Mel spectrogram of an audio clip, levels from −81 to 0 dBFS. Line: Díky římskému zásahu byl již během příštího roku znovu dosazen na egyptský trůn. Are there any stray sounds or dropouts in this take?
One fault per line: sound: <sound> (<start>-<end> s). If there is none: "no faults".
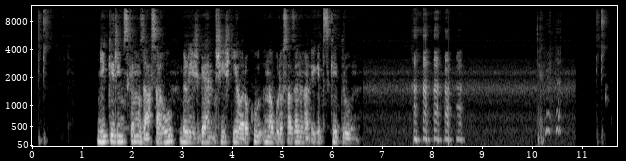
sound: laugh (7.6-8.7 s)
sound: laugh (10.1-10.7 s)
